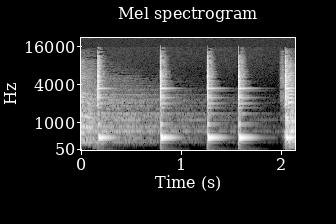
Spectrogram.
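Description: Music: four sharp struck percussion hits, each with a short ringing tone, unevenly spaced.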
